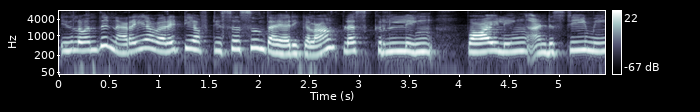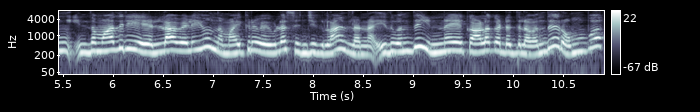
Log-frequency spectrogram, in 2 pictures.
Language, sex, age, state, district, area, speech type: Tamil, female, 30-45, Tamil Nadu, Sivaganga, rural, spontaneous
